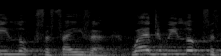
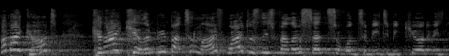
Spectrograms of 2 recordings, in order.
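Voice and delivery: high, loud, frantic, alarmed panicked cry; 7 semitones higher, 6 dB louder than usual. Reading a quoted passage aloud: panicked voice. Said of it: "I want to read it in a voice of panic".

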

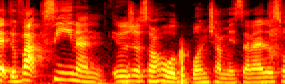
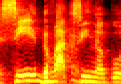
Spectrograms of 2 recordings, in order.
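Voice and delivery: normal talking voice

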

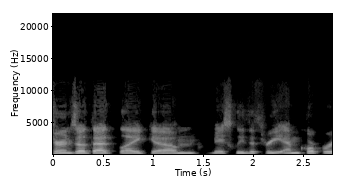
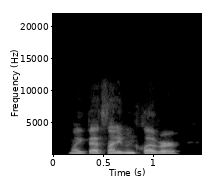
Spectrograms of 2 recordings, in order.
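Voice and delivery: normal talking voice

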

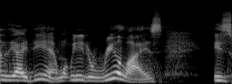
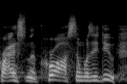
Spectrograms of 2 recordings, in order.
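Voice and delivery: usual speaking voice

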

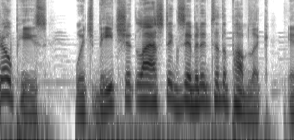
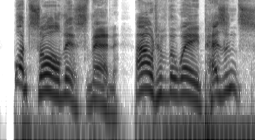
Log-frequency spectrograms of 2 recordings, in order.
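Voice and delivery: loud, raised-pitch shouting; 7 semitones higher, 7 dB louder than usual. Narrating a man shoving through a crowd to see the commotion, shouting. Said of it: "shoving through the crowd shouting".

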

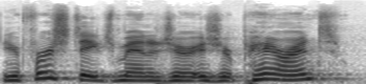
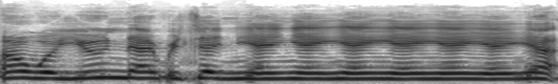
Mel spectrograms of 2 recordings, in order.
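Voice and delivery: put-on high, taunting parody voice; 5 semitones higher than usual. Retelling how mother mimicked the speaker: imitating mother's mocking impersonation. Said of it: "she would do an impersonation of me".

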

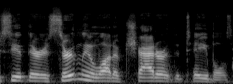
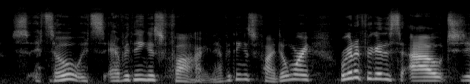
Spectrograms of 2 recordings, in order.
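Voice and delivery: soothing, calming reassurance, lifted pitch; 5 semitones higher than usual. Voicing a character who calms upset coworkers: calming, soothing tone. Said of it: "kinda calming them down and says".

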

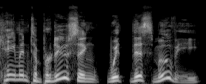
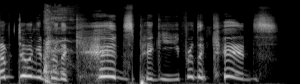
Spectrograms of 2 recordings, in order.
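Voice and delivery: high-pitched puppet voice; 10 semitones higher than usual. Doing a bit with another speaker addressed as Piggy, in a Kermit the Frog voice. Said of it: "You're way more Kermit than Raymond".

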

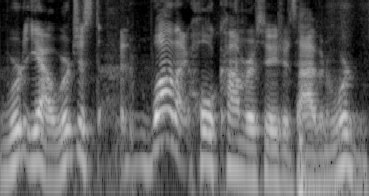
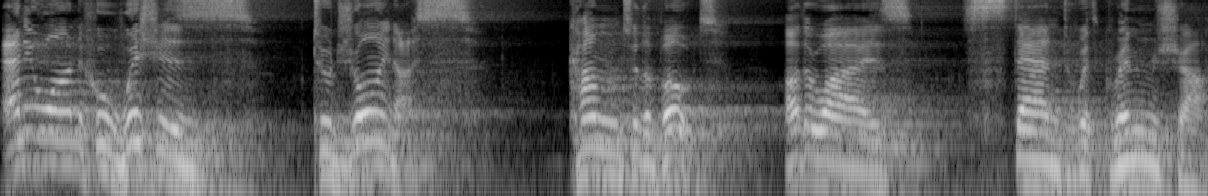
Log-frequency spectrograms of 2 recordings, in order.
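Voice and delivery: grand, proclaiming voice; 4 semitones higher than usual. Player character casting a spell to call out to everyone, in a magically booming voice. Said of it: "One of its effects is to make a booming voice".

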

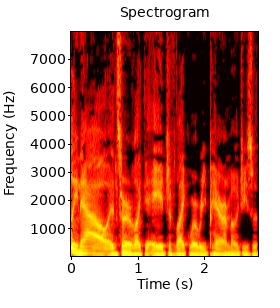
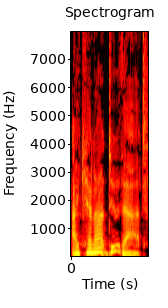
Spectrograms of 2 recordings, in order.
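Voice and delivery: flat deadpan robotic voice, higher; 7 semitones higher than usual. Imagining how a film robot would turn secretly malicious: deadpan robot voice. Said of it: "operate in this sort of, uh, malicious secrecy".

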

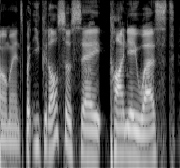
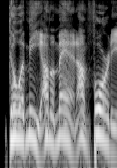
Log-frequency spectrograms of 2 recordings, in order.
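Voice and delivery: mock unhinged, high-pitched screaming; 7 semitones higher, 3 dB louder than usual. Retelling a football coach screaming at a reporter in a press conference, imitating a coach screaming. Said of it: "he screams like".

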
